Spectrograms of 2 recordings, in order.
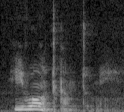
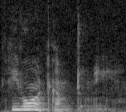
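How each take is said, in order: First: It is contracted to the form 'won't'. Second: The same.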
